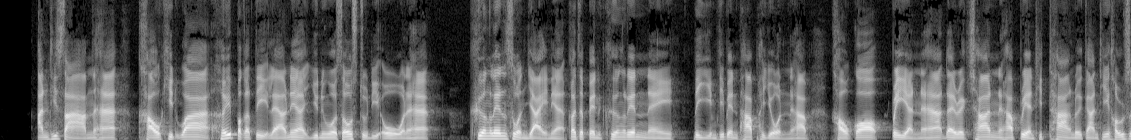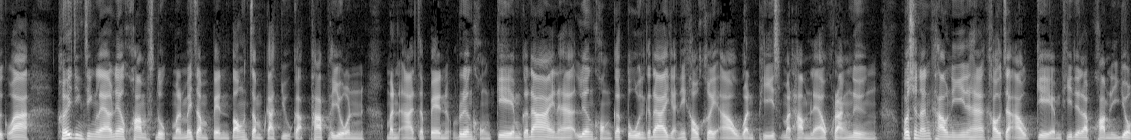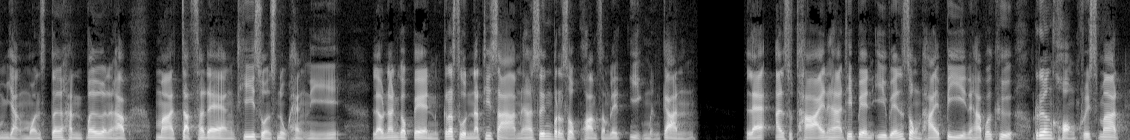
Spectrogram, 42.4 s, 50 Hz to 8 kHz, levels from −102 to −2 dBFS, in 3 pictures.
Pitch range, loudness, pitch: 100-125 Hz, -18 LUFS, 110 Hz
